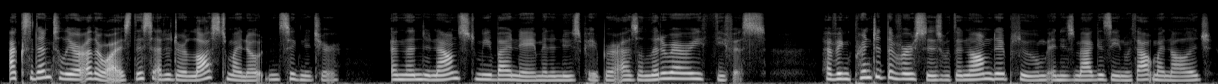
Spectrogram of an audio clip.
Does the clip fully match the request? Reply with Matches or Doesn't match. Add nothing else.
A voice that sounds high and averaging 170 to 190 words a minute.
Matches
